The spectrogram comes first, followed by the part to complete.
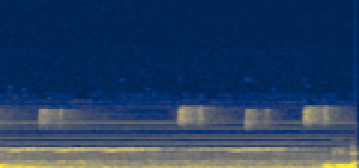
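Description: Near silence, with faint, high-pitched chirping repeating in the background.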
